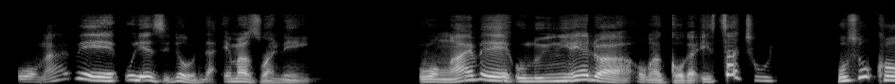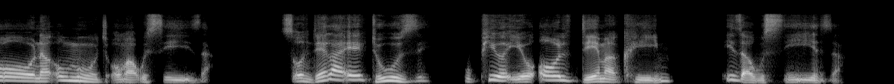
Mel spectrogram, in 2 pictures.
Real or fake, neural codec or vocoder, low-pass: fake; codec, 16 kHz in and 24 kHz out, 0.9 kbps, LongCat-Audio-Codec, four codebook decoder; 10.8 kHz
